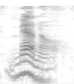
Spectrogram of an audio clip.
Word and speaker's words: meno: You know now that John has a word, meno, M-E-N, long O, usually translated abide.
